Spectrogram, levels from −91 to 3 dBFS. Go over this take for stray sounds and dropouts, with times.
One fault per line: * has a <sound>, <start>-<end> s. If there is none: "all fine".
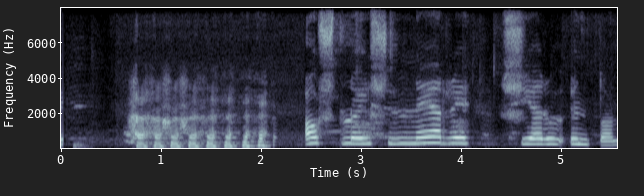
* has a laugh, 0.6-2.2 s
